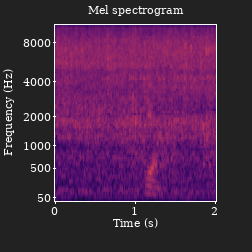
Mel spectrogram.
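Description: Swimming-pool water churning and splashing as a swimmer kicks and pulls through it, a steady rushing wash.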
